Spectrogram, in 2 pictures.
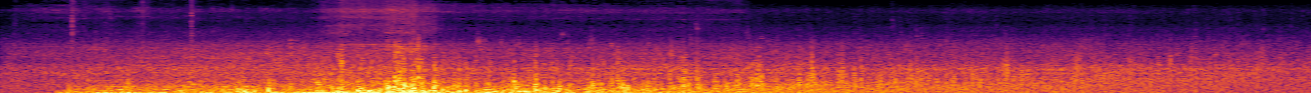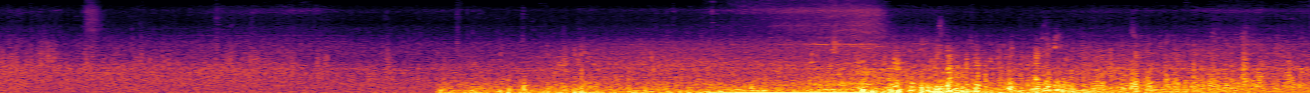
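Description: Moving car with wind on the microphone: a deep engine and wind rumble comes in suddenly about a second in, fades slowly, then comes in suddenly again past the middle, its hum stepping up in pitch as if accelerating before fading once more.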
